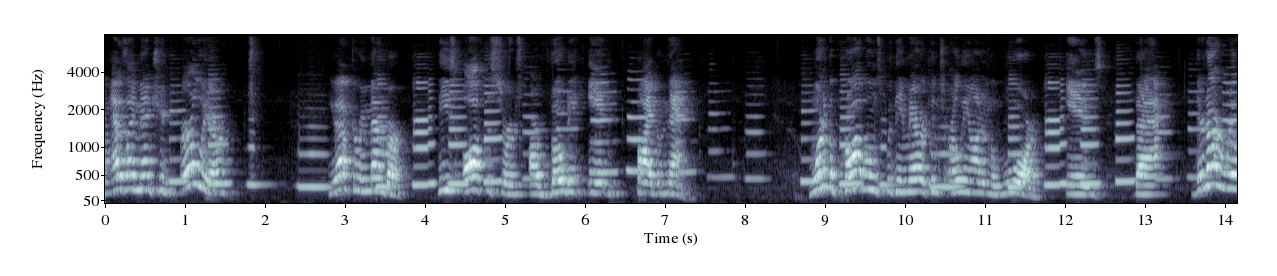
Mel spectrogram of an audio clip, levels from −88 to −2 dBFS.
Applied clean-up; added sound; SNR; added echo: none; Wind instrument, woodwind instrument; 10 dB; reverberation time 0.3 s.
